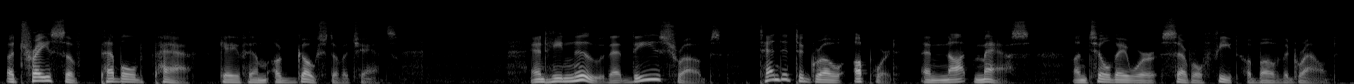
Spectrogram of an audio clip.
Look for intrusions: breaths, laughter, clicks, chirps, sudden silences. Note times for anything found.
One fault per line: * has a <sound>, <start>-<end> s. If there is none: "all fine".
all fine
